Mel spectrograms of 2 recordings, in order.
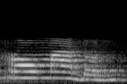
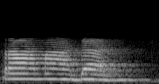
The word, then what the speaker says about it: Ramadan: kata lafal Rohmat kemudian kata Ramadhan pengucapan kata yang salah itu Romadhon nah Jangkang pelafalan yang benar ini yaitu Ramadan kemudian di lafal yang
